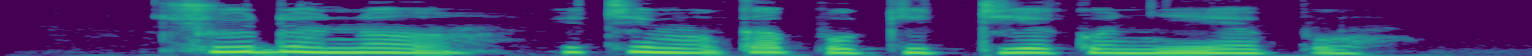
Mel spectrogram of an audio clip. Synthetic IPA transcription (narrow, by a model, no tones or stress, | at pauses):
t͡ʃudonɔ | ɪtɪmokapokitjekoɲɪepo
